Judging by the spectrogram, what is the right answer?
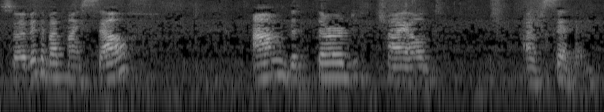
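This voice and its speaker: A woman's voice: lowish voice, slow pace. A woman with a Moroccan-influenced Israeli accent telling a personal story to a group, often restarting and rephrasing her sentences. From Israel, small moshav near Modi'in. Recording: noisy, distant microphone.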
